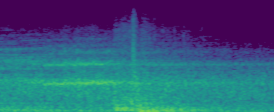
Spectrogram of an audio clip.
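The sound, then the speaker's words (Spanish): A car's deflated tires squeal and skid with a steady, harsh hiss as the car loses control on a bend, leaves the road and overturns, swelling into a louder rumbling scrape near the middle before fading slightly; no voices are heard. “Le ha deshinchado tantos las ruedas que el coche de Silvia pierde el control, y se sale de la carretera y vuelca.”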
